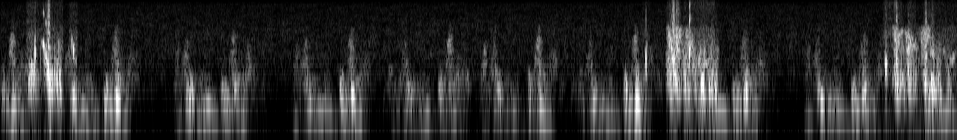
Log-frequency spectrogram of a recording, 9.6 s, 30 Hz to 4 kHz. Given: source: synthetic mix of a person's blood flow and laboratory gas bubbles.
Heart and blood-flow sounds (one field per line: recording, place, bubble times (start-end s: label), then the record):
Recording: Doppler ultrasound of blood flow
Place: precordium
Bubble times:
0.26-0.64 s: bubbles
0.68-0.77 s: bubbles
6.42-6.50 s: bubbles
6.64-7.19 s: bubbles
8.82-9.57 s: bubbles
From the record:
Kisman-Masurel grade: 223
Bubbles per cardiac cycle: several, 3 to 8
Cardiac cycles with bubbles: 10 to 50%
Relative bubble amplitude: loud (0.450 to 0.775)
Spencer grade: 2 (many but less than half of the cardiac periods contain bubble signals, singularly or in groups)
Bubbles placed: only in the low amplitude regions of the cardiac cycle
